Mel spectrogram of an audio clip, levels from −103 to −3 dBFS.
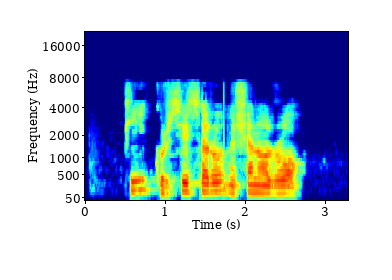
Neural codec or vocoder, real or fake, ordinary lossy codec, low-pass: none; real; AAC, 48 kbps; 7.2 kHz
